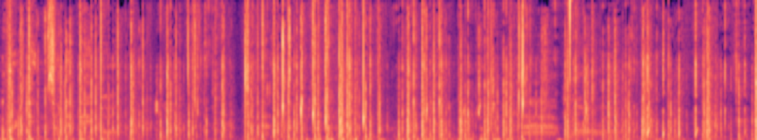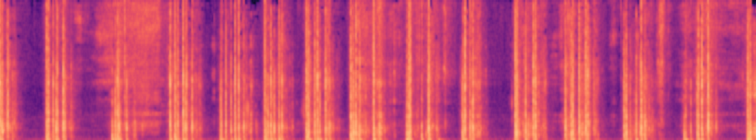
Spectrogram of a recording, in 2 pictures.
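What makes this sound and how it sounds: Long nails tap and scratch the surface of a white paper envelope or folded paper held upright in front of the microphone. For about eight seconds there is a fast, dense run of crisp, dry taps, then the tapping breaks into short separate bursts with brief silences between them. The sound is heavy in the low end with very little high-frequency hiss.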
